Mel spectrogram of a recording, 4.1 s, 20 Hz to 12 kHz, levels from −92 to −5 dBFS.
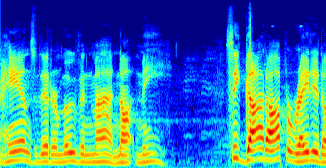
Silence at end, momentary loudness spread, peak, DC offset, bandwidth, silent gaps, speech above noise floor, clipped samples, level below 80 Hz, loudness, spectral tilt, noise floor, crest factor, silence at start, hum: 0 s; 16 LU; 0 dBFS; under 0.1%; 9 kHz; none; 39 dB; under 0.1%; -66 dBFS; -20 LUFS; -6.5 dB/octave; -59 dBFS; 20 dB; 0 s; none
